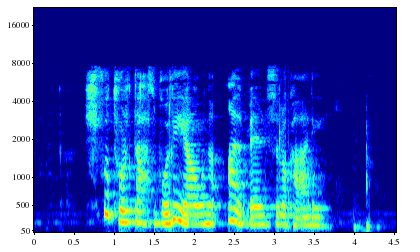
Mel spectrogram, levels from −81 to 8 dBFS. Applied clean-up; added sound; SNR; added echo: none; none; none; none.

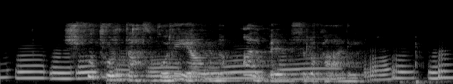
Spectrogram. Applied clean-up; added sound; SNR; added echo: none; Brass instrument; 1 dB; reverberation time 1.2 s.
